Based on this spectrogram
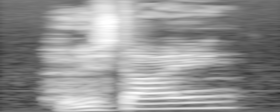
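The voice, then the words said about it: Imitates another person's voice. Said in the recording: “in a Nicolas Cage impression ... That's not terrible.”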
